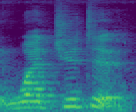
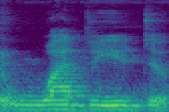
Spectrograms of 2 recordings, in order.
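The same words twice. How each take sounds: First: WHAT YOU merged into "whatchu"; connected native-style "whatchu do"; native assimilation. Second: WHAT DO YOU DO slow and fully separate; low, careful WHAT, then DO YOU unmerged; every word of WHAT DO YOU DO in full. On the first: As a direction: blend WHAT YOU with a CH sound. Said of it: "Cualquier nativo te va a decir". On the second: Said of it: "Nadie te va a decir". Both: Shown as a demonstration.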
